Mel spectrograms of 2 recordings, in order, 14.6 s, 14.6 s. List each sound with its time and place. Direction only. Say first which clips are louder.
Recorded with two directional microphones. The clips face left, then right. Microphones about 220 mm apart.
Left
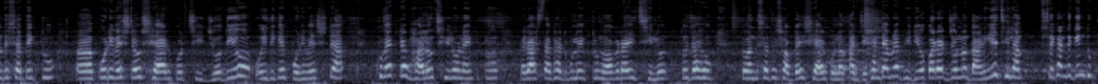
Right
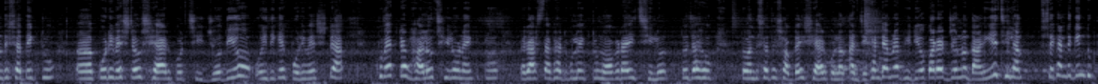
0.1 s a woman's voice: even; 5° right (ahead or behind)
